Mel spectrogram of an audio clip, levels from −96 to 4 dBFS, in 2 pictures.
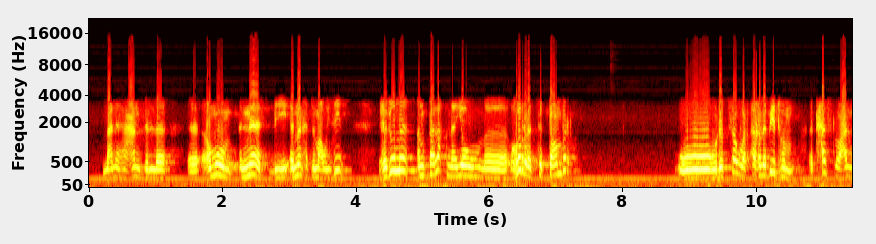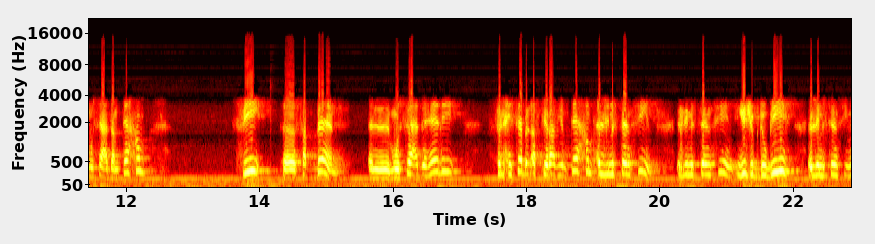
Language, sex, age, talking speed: Arabic, male, 50-69, 85 wpm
